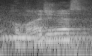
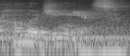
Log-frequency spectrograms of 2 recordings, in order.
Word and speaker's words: homogeneous: first of all and it depends on where you're from whether you pronounce this as homogeneous or homogeneous it's either homogeneous or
